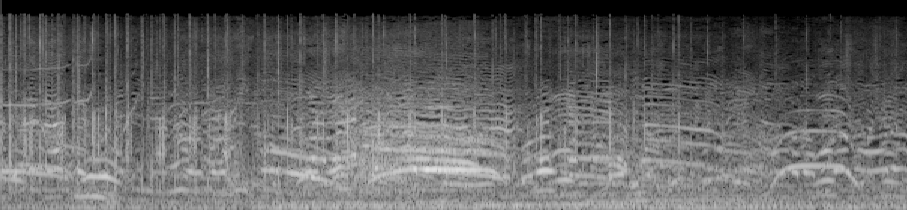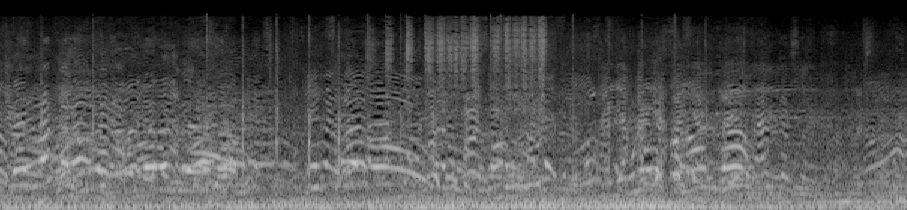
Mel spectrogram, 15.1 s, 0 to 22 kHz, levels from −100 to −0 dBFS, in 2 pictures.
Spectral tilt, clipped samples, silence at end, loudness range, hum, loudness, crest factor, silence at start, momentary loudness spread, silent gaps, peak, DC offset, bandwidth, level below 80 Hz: -5 dB/octave; under 0.1%; 0 s; 10 LU; none; -25 LUFS; 20 dB; 0 s; 13 LU; none; -6 dBFS; under 0.1%; 17 kHz; -36 dBFS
